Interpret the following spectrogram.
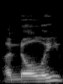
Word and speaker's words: anole: i say it too anoli rhymes with cannoli now this is our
